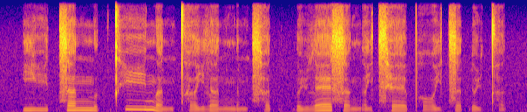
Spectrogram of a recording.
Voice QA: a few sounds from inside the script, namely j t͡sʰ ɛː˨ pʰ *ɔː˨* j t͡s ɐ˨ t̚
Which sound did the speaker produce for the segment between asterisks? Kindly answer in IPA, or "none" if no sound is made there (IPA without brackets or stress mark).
ɔː˨˩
